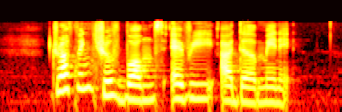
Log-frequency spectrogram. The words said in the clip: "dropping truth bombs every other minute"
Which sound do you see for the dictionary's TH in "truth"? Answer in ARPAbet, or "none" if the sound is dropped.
F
